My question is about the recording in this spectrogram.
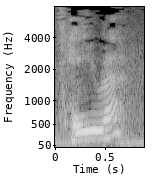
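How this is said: Torah is said in a Lithuanian Hebrew accent. "which is the Litvisha pronunciation"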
